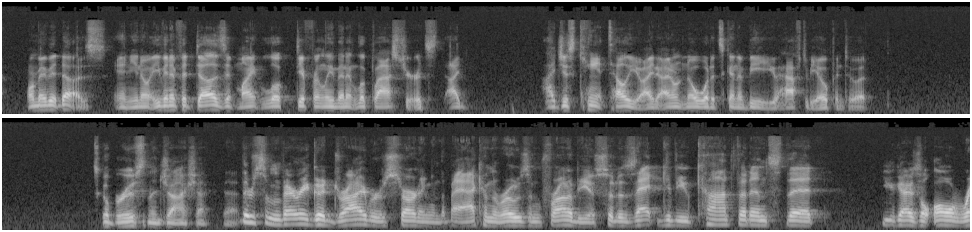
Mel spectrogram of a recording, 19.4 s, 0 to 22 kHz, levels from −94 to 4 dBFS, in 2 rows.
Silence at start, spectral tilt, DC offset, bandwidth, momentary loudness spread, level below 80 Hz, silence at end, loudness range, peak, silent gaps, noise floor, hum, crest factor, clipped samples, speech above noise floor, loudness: 0.25 s; -3.5 dB/octave; under 0.1%; 19 kHz; 9 LU; -68 dBFS; 0 s; 7 LU; -6 dBFS; none; -55 dBFS; none; 18 dB; under 0.1%; 32 dB; -23 LUFS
